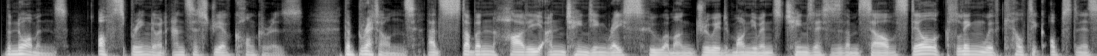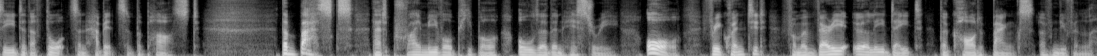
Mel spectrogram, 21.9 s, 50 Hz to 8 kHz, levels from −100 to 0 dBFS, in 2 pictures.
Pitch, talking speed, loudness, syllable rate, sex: 95 Hz, 140 wpm, -22 LUFS, 4.8 syllables/s, male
